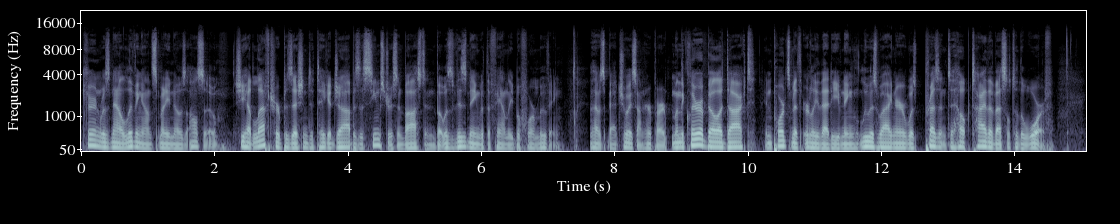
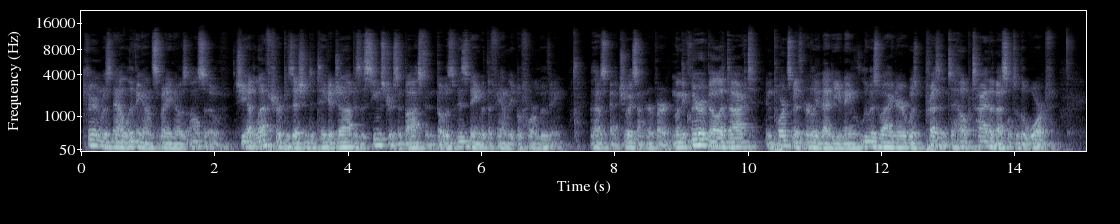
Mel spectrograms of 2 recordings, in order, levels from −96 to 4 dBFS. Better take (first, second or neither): first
